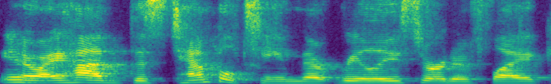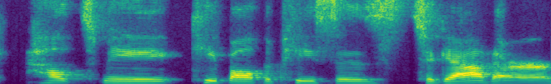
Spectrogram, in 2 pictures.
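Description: A woman with a plain, everyday voice speaks at a moderate pace, her pitch fairly low and its variation ordinary, against a quiet background. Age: 50s. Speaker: life coach. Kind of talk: casual interview chat.

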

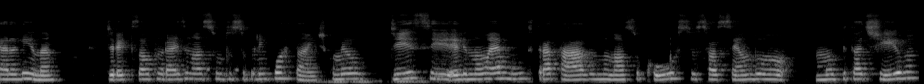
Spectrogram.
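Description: Using a high pitch and fairly even intonation, a woman talks at a moderate pace. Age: 20s. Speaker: student co-host. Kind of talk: interview.

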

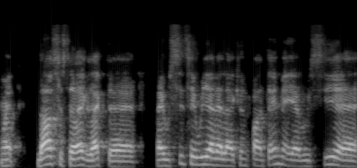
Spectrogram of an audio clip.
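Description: With a plain, everyday voice, a man talks at a moderate pace with fairly even intonation. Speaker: professional baseball player. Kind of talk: interview.

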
